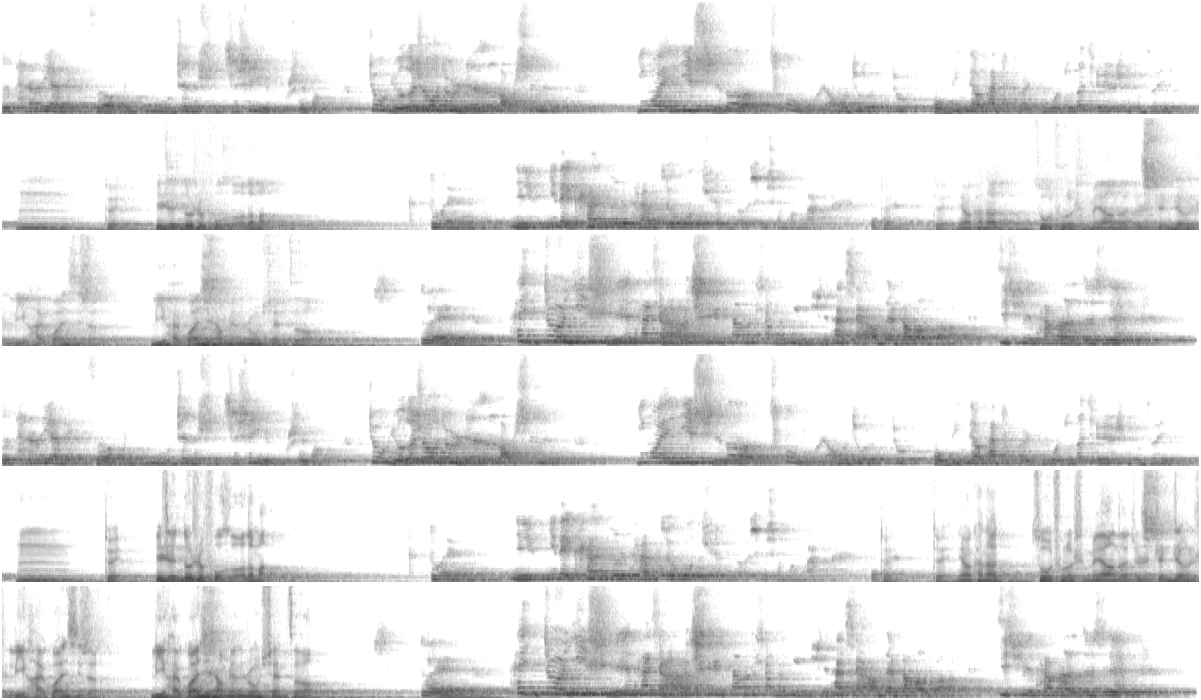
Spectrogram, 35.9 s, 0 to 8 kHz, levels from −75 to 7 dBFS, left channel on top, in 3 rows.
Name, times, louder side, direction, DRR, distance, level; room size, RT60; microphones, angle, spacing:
voice 1, 0.0-3.2 3.7-5.6 6.4-11.8 16.3-20.1 20.7-20.9 23.4-23.5 24.7-24.8 25.9-26.1 27.7-27.8 28.1-28.5 29.0-33.5 33.9-35.5, equal, 10° right, 1 dB, 1.4 m, -27 dB
voice 2, 12.1-13.2 13.5-14.7 20.8-20.9 21.3-22.0 22.3-24.9 25.4-27.1 28.3-28.8, right 3 dB, 70° right, 10 dB, 0.6 m, -26 dB
16.0 x 8.8 x 6.2 m, 2.6 s
head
